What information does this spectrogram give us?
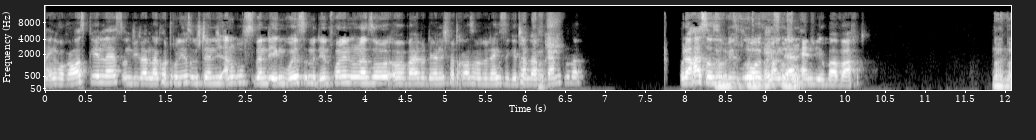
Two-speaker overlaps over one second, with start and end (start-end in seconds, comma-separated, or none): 8.3-9.7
